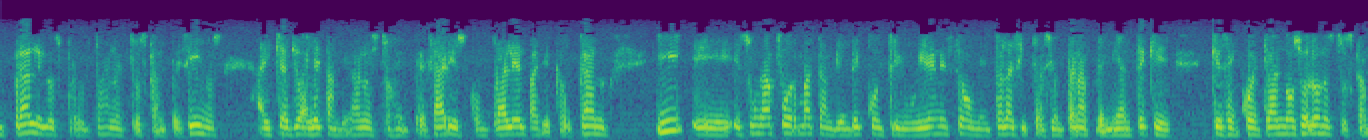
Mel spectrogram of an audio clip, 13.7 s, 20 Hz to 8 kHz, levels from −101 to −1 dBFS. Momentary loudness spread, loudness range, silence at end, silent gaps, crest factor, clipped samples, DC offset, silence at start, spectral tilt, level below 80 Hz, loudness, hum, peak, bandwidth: 9 LU; 2 LU; 0 s; none; 16 dB; under 0.1%; under 0.1%; 0 s; -10.5 dB/octave; -60 dBFS; -19 LUFS; none; -4 dBFS; 5.2 kHz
